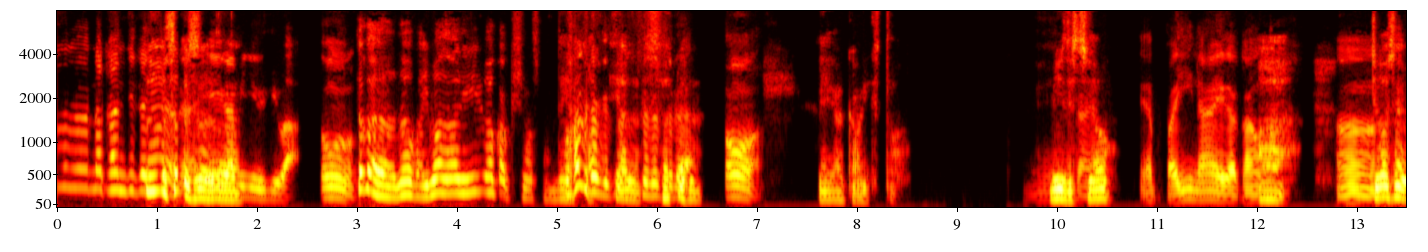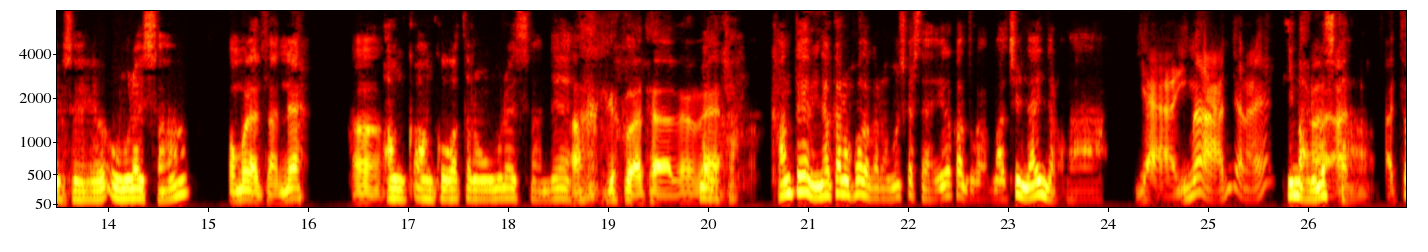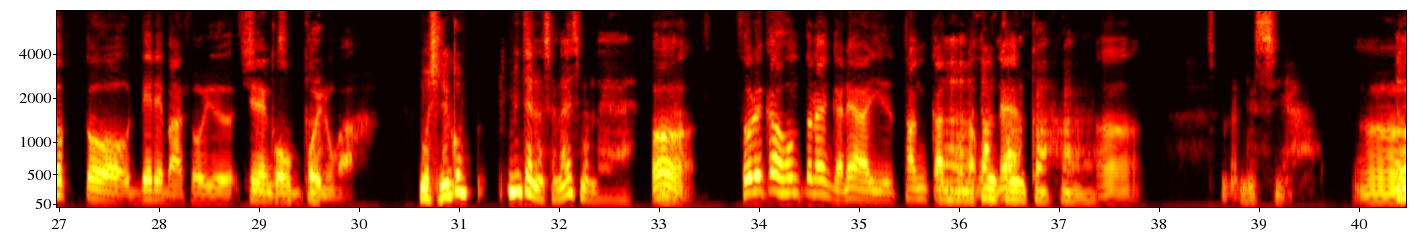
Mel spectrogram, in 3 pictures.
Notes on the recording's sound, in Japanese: ZOOMで収録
